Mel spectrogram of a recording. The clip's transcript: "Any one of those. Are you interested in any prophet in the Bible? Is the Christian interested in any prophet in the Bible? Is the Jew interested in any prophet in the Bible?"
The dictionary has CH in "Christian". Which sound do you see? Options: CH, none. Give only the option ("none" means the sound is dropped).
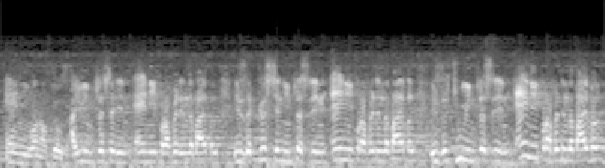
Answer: CH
